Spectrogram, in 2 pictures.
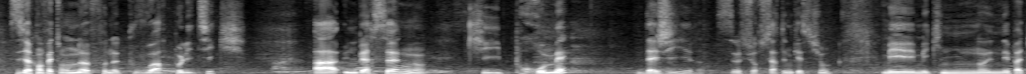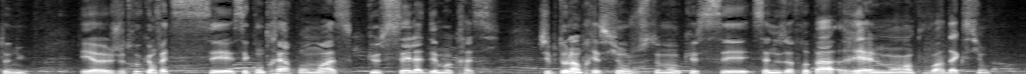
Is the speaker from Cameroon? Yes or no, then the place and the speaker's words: no; France; now in Belgium; Moi personnellement, je suis français. Je ne sais pas si je peux voter en Belgique.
